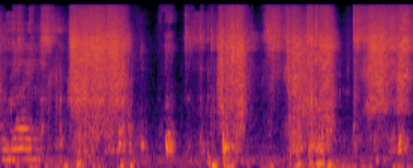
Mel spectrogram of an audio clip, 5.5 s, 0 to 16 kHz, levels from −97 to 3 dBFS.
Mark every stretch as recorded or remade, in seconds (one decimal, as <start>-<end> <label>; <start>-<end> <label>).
0.0-0.5 recorded; 0.5-1.6 remade; 1.6-3.7 recorded; 3.7-5.1 remade; 5.1-5.5 recorded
